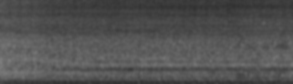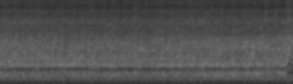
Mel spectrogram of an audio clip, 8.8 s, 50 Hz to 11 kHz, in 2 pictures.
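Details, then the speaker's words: Jeep XJ with newly installed hydraulic assist steering, fluid capacity now about 3 quarts with added cooler: steady idle with thin constant whine and light churning; power steering fluid still aerated after priming, expected to work itself out. "so yeah it's still making air big time it'll work itself out"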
